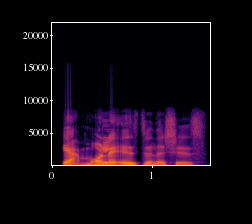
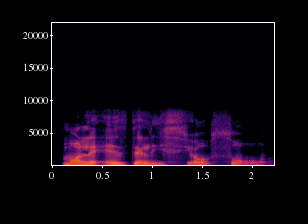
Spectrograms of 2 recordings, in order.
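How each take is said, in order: First: Said in the usual way. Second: "delicioso" said slowly the Spanish way; Spanish word. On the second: Shown as a demonstration.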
